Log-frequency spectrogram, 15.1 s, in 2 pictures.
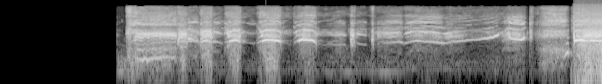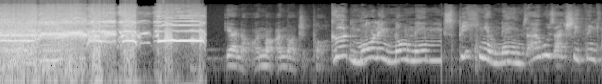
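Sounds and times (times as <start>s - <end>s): loud distorted scream: 7.0s - 10.1s.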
